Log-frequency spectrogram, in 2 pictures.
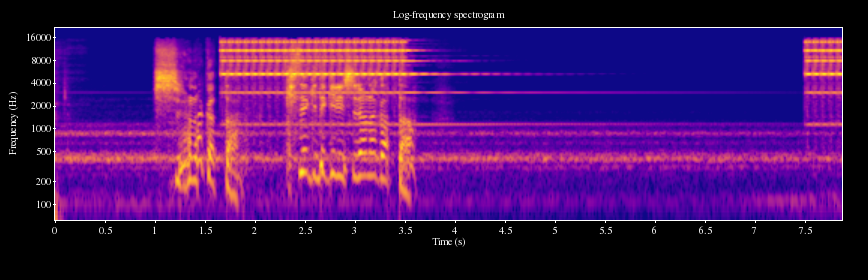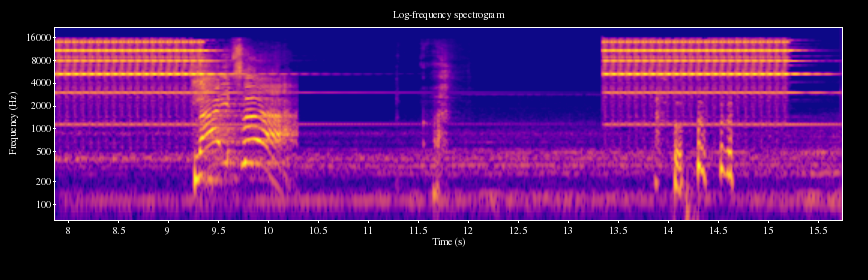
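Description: A young man talks excitedly into a close microphone, in short bursts.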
